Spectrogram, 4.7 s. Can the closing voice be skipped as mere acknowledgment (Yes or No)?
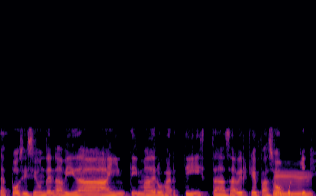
Yes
